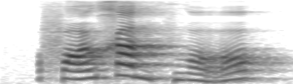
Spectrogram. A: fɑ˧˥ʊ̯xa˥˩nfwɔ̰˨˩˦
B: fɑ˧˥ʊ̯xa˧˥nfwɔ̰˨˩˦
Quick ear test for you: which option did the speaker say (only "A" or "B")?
A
